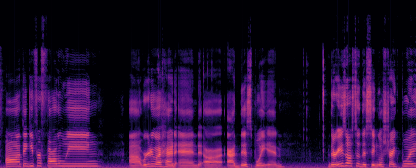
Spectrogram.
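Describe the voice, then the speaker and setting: A woman speaks in a high, raised, projected voice with a bright, sharp tone. Her pitch swings very widely at a fairly slow pace. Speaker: streamer. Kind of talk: live gaming stream.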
